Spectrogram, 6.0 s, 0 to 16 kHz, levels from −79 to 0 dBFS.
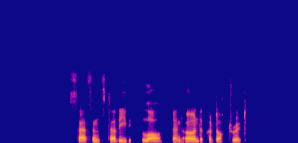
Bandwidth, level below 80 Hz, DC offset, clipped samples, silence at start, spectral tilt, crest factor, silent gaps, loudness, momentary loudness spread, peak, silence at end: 7.8 kHz; -68 dBFS; under 0.1%; under 0.1%; 1.55 s; -6 dB/octave; 20 dB; 2.12-2.16 s, 2.66-2.84 s, 3.26-3.44 s, 4.48-4.57 s; -20 LUFS; 10 LU; -2 dBFS; 1.15 s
